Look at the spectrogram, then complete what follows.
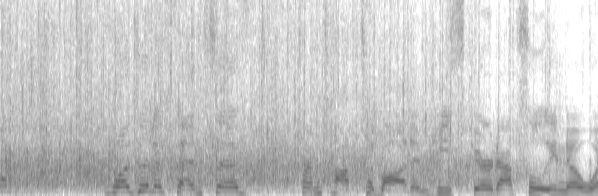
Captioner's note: applause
